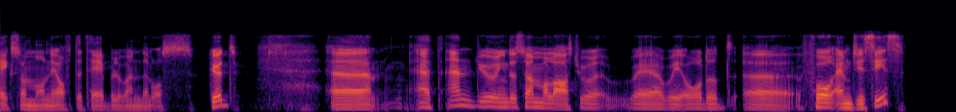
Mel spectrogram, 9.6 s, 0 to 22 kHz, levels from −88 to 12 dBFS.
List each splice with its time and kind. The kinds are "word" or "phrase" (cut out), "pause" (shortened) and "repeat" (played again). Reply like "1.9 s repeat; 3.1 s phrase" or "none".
1.5 s word; 4.4 s word; 4.7 s word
